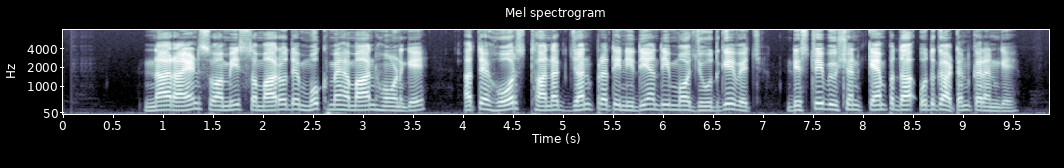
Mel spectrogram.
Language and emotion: Punjabi, neutral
